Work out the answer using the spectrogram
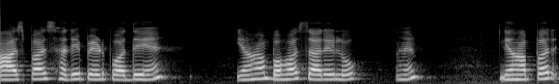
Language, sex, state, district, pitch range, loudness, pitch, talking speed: Hindi, female, Bihar, Kishanganj, 225-260 Hz, -16 LUFS, 235 Hz, 130 wpm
